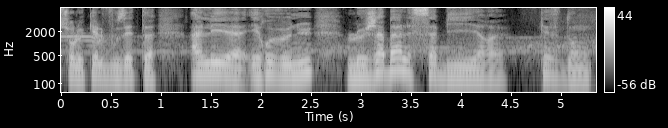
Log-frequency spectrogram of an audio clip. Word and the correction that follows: Sabir: Le Jabal Saber. – Saber, pardon.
